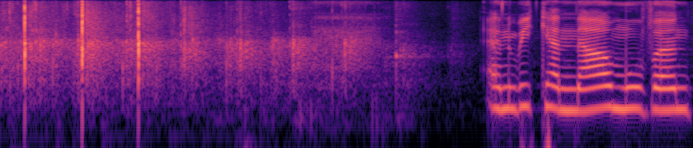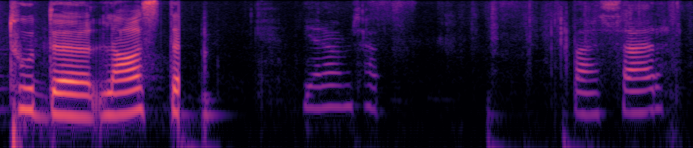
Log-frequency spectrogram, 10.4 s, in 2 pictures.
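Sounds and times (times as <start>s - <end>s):
applause: 0.0s - 3.6s
speech: 3.7s - 6.7s, 7.6s - 8.2s, 9.5s - 10.3s.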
